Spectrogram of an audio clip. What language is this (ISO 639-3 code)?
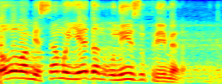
srp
